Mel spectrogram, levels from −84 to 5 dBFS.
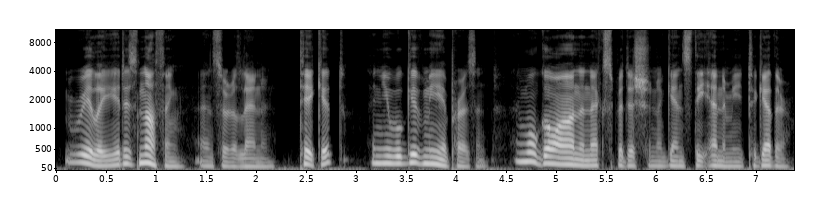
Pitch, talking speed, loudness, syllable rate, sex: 130 Hz, 205 wpm, -19 LUFS, 6.1 syllables/s, male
